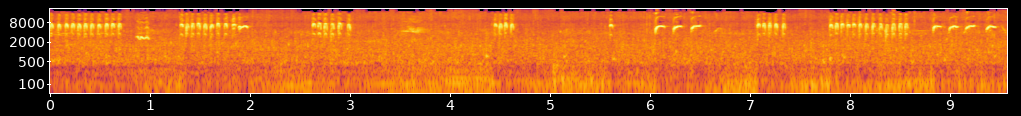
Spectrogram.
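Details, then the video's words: High-pitched sunbird (kolibri ninja) song used as a filler track to liven birds: buzzy trills alternate with short series of three or four quick upslurred whistles. "Suara Kolibri Ninja Isian Mewah Bikin Burung Semangat"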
